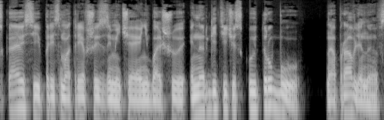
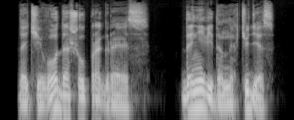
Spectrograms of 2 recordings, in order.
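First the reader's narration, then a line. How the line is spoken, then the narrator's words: Humming a song under breath. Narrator (Russian): Промурлыкав себе под нос строчку из песенки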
